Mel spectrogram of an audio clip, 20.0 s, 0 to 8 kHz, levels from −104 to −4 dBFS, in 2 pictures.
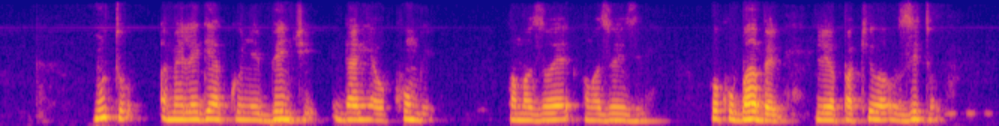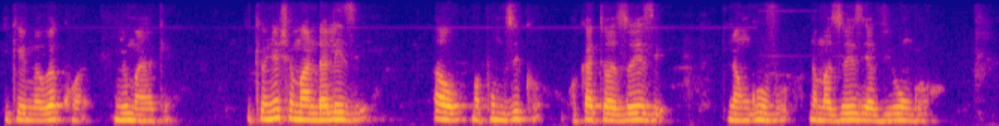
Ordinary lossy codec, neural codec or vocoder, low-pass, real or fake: Opus, 32 kbps; none; 7.2 kHz; real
